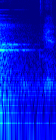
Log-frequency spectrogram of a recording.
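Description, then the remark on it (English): A single sharp metallic clink rings out as a heavy iron hammer strikes a huge spike, short and fairly faint against a quiet, lingering ringing tone, with no one speaking. It happens during a passion play recreating Good Friday, where an actor playing a Roman soldier hammers a spike at the wrists of the actor playing Jesus on the cross. “And a Roman soldier, he took a huge spike and a heavy iron hammer, and he placed them into Jesus' wrists.”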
